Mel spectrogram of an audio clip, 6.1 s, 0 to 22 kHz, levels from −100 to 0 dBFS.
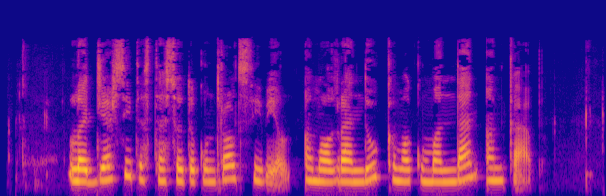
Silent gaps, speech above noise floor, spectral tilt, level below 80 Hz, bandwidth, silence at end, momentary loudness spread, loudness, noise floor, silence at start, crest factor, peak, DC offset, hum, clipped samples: none; 34 dB; -5.5 dB/octave; -76 dBFS; 11 kHz; 0.75 s; 10 LU; -23 LUFS; -56 dBFS; 0.7 s; 22 dB; -2 dBFS; under 0.1%; none; under 0.1%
